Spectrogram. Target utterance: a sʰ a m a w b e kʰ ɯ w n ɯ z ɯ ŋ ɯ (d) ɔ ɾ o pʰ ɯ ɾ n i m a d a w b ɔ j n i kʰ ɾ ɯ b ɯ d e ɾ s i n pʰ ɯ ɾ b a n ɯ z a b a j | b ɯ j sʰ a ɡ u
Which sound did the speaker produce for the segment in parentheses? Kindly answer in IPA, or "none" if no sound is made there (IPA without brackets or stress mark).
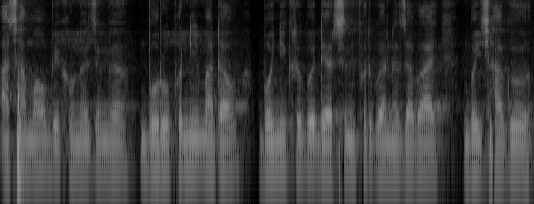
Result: b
